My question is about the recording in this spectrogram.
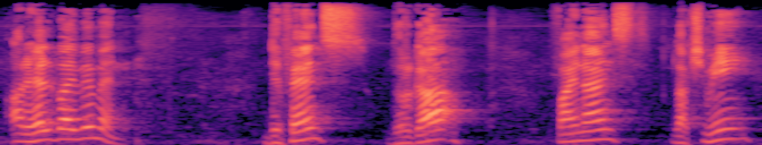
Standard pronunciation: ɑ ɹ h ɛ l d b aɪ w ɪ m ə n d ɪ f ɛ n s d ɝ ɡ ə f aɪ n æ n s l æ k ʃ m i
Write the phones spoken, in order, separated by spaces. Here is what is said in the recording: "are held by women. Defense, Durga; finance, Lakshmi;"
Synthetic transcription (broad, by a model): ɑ ɹ h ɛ l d b aɪ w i m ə n d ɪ p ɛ n s d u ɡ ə p aɪ n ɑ n s l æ k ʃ m i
